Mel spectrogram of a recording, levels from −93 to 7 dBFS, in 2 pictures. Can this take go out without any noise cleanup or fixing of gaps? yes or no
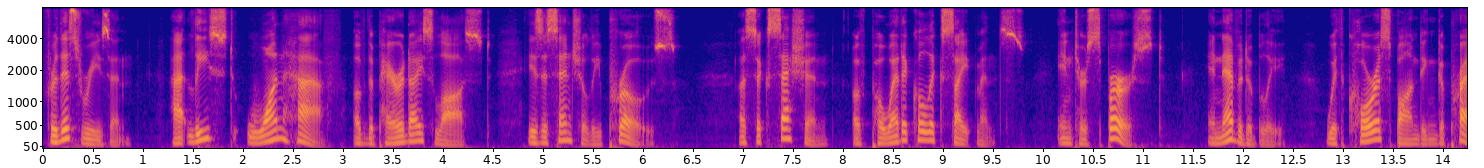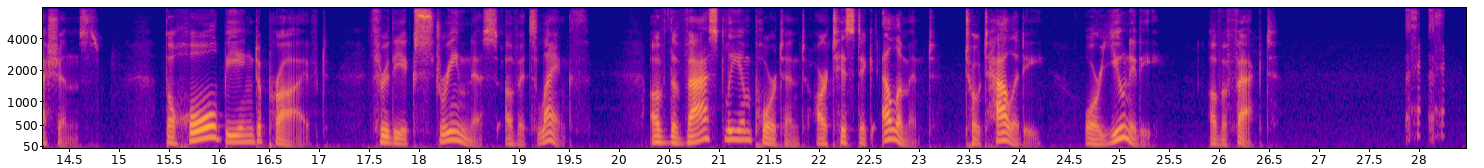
no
